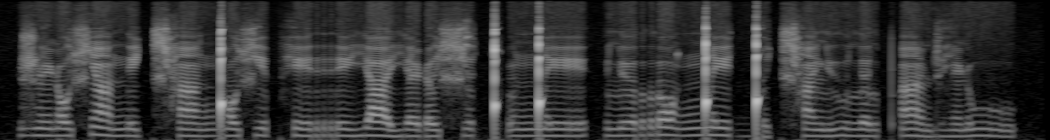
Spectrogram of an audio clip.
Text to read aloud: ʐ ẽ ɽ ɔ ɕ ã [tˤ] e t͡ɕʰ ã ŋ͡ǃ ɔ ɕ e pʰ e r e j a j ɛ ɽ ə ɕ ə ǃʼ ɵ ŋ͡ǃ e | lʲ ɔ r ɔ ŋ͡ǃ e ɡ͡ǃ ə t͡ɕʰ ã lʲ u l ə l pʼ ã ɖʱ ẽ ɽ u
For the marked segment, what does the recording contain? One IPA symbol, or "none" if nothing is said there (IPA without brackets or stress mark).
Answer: n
